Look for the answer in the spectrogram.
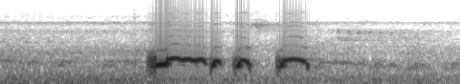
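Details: Zebra dove, a local bird hunted at a cemetery, calling to lure wild birds: a clear, mid-pitched coo of one drawn note followed by two quick, warbling, bubbling notes, over a faint low rumble.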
